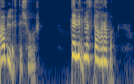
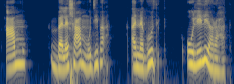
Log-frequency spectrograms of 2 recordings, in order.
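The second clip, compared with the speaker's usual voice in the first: put-on a grown man talking kindly to a child; gentle man voice; 6 semitones lower than usual. A narrator's reading. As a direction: lower affectionate man's voice. Raad corrects.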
